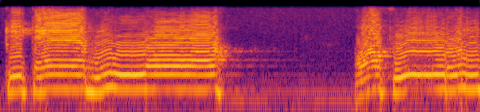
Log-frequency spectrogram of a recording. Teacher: ألم تلاحظي أن مقدار المد حركتان · Term: المد الطبيعي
